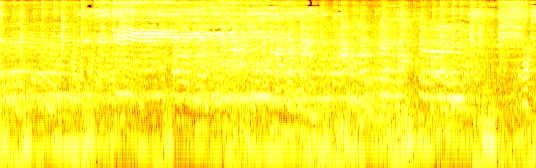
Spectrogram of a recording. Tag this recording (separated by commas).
Speech, Music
